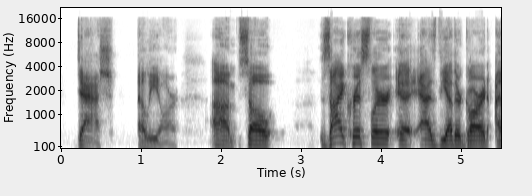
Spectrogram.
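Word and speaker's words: Crisler: that Chrisler I think I was always saying krisler so well and he thought that too so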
